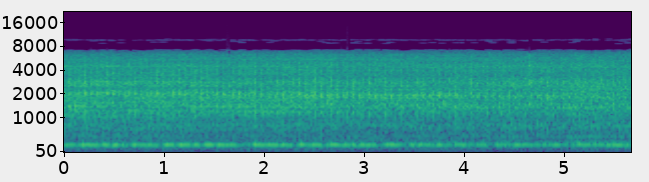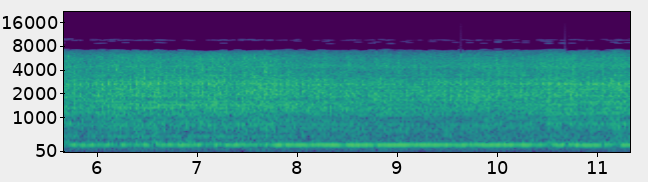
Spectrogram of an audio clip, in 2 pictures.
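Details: Graupner 5000 gas-fired model steam engine driving a pond water pump, at about two bar, cylinders cleared of condensate: steady even hum at constant pitch with regular chuff underneath, no knocking or hesitation; pumping well.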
